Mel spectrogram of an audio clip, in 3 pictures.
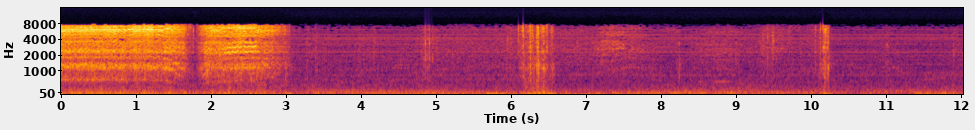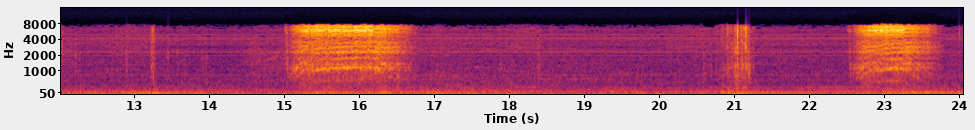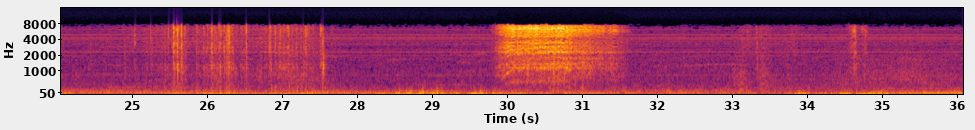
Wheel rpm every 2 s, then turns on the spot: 130, 50, 0, 10, 0, 0, 0, 50, 30, 0, 0, 40, 10, 10, 10, 60, 0, 0.
26-28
